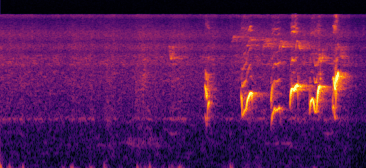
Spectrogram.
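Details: Decoy red-whiskered bulbul in a cage giving a burst of rich, bubbly whistled notes near the end, after a stretch of quiet low knocking sounds.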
